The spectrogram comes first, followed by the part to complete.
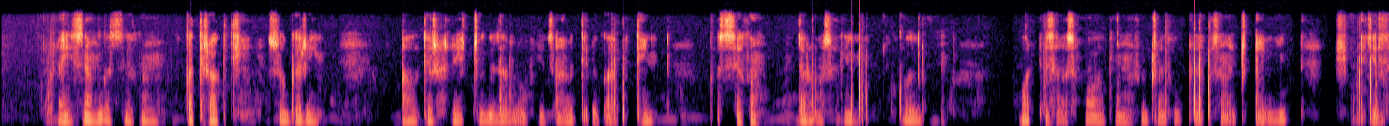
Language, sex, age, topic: Gamo, male, 25-35, government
